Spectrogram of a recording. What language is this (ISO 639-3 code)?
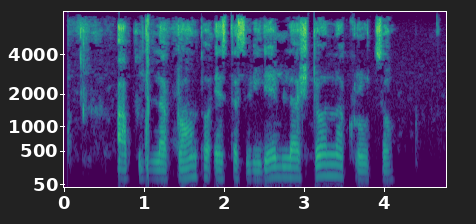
epo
